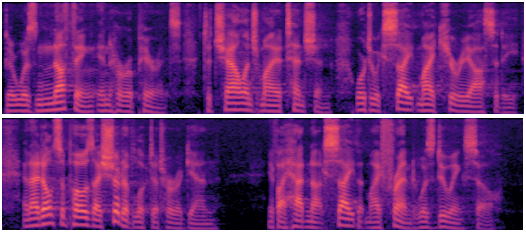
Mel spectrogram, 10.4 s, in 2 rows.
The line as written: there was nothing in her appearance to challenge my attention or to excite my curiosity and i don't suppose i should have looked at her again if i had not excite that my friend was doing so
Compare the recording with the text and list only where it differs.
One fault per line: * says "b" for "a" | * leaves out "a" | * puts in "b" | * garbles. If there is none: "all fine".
all fine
